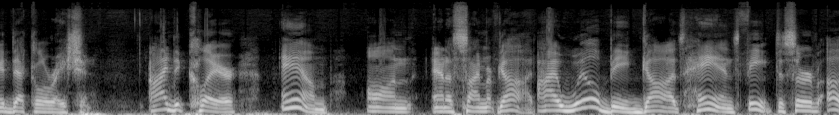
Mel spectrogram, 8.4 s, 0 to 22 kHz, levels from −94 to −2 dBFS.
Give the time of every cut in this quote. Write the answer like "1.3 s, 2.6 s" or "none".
2.7 s, 5.0 s, 5.4 s, 7.4 s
